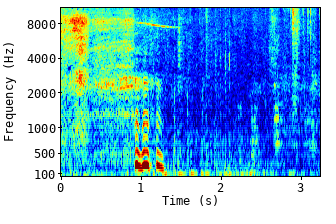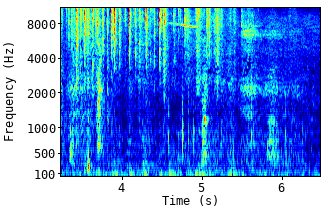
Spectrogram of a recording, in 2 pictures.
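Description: A puppy gives one short, wavering whine about a second in, amid faint scuffling and rustling.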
